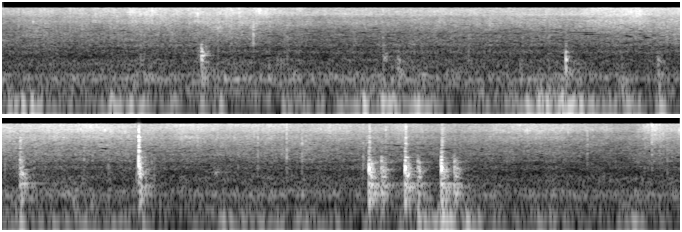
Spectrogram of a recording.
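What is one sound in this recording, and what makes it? A wooden spatula scrapes and knocks against a frying pan.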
